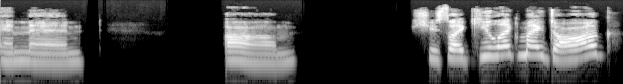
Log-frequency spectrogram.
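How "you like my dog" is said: put-on loud, high-pitched, flirtatious broken English accent. Retelling a woman flirting with a man, in a broken English accent. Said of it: "she has broken English accent".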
